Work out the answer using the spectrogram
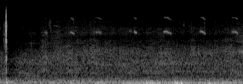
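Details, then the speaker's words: Ozark Trail black baitcaster reel while reeling in a lipless bait; thin, high chirp about three times a second in step with cranking, a persistent squeak of unknown cause. "you can still hear that squeak audibly this reel I've been fishing now with it for a while and I just cannot get it dialed in"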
